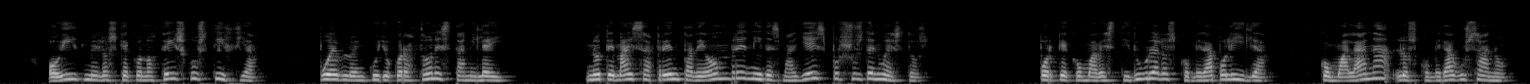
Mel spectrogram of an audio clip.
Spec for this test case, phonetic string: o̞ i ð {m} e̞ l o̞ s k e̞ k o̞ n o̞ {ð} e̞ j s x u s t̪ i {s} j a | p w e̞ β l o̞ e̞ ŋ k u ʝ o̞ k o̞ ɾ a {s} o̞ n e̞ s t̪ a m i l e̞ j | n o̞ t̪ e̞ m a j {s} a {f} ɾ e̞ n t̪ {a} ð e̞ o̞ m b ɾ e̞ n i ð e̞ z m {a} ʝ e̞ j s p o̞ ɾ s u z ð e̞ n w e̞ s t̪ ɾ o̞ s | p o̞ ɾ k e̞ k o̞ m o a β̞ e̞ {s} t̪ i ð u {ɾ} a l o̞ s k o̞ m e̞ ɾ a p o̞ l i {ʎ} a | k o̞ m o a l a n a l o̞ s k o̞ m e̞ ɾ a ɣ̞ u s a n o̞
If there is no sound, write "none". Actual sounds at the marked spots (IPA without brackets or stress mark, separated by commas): m, θ, θ, θ, s, f, a, a, s, ɾ, ʎ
